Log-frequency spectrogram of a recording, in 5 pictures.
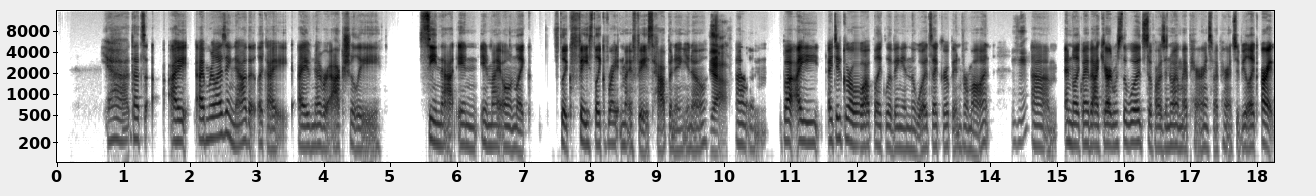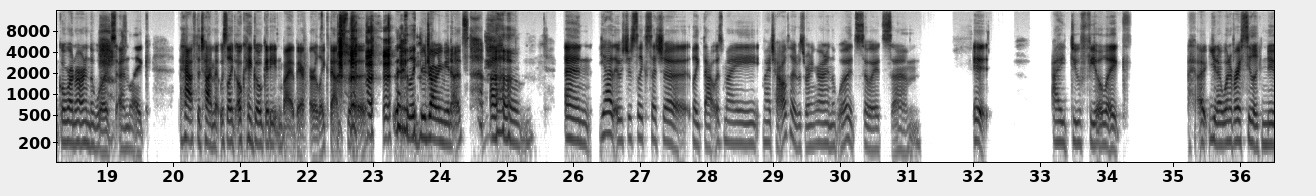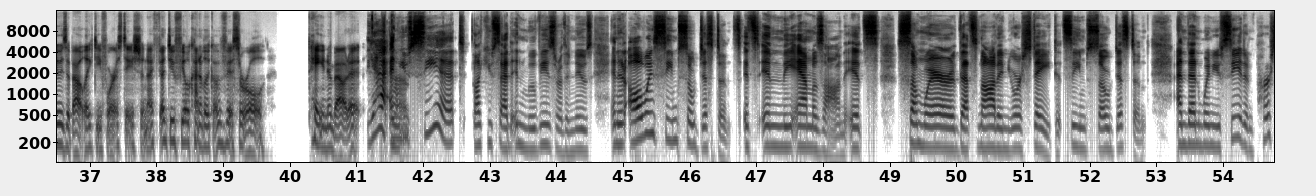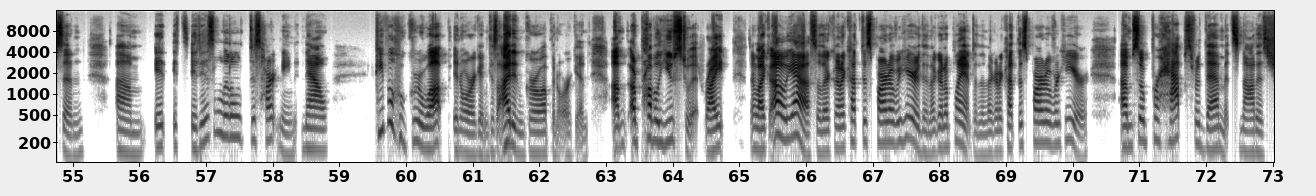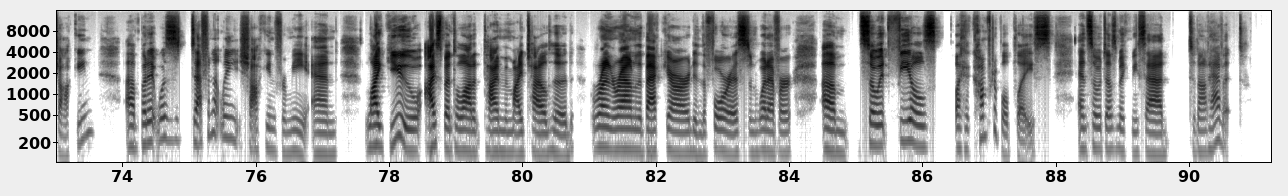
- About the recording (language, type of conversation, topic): English, unstructured, What emotions do you feel when you see a forest being cut down?
- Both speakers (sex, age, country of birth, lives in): female, 30-34, United States, United States; female, 60-64, United States, United States
- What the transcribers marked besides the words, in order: tapping; chuckle; laugh; other background noise; chuckle; laughing while speaking: "Um"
